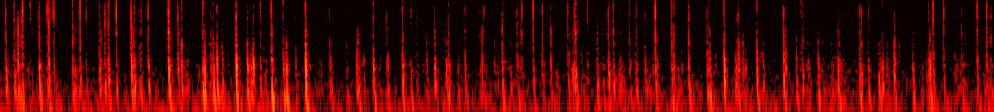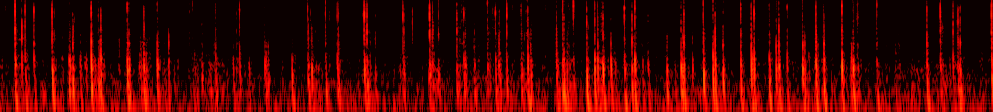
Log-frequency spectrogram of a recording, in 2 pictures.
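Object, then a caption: PVC tile bag. Long nails tap quickly on a holographic geometric PVC tile bag covered in iridescent triangular plastic tiles. A dense, steady stream of crisp, bright plastic clicks runs the whole clip, each tap dying away almost instantly with little low-end weight.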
